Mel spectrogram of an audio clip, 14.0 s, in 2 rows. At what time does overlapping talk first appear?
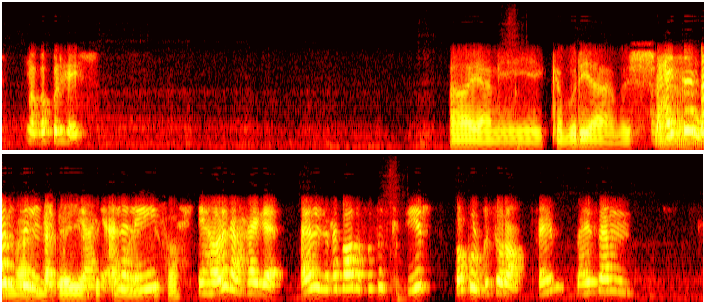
6.5 s

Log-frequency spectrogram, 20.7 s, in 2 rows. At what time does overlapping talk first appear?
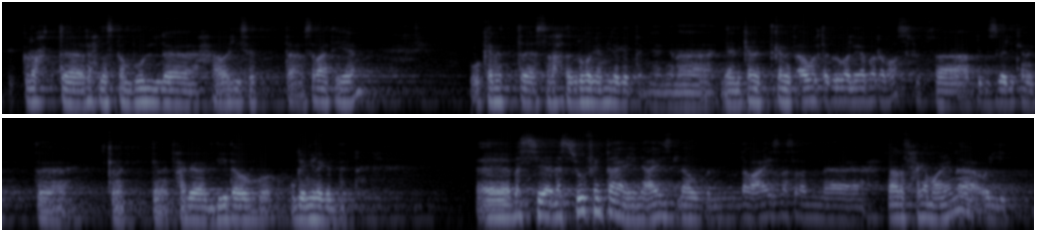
none

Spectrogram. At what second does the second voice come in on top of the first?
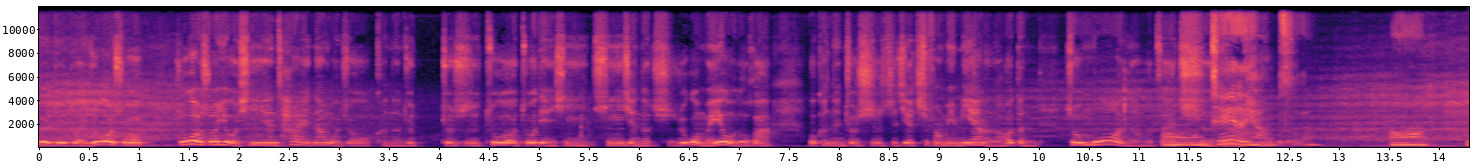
11.2 s

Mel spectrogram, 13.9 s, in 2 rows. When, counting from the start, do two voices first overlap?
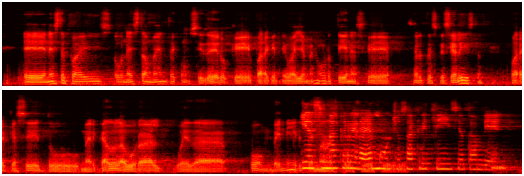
10.9 s

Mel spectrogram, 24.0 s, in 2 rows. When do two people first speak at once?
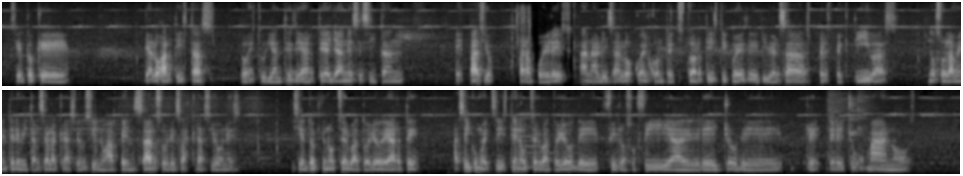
none

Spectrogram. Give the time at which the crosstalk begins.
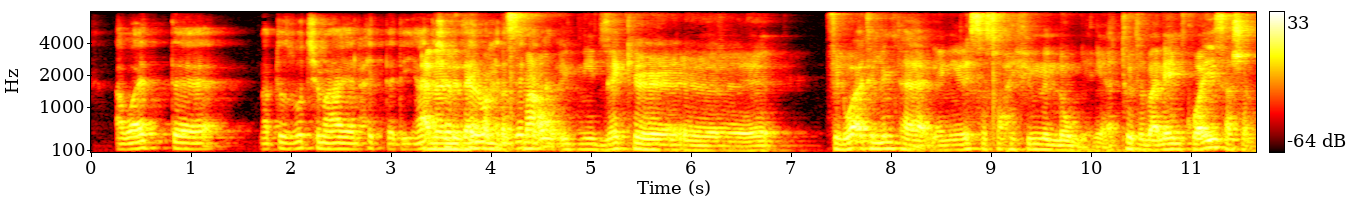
3.3 s

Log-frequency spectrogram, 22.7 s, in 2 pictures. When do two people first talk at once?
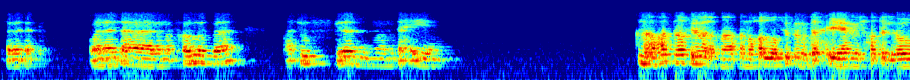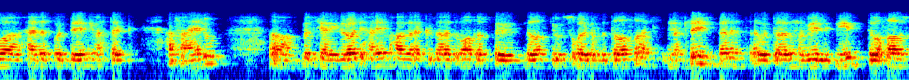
none

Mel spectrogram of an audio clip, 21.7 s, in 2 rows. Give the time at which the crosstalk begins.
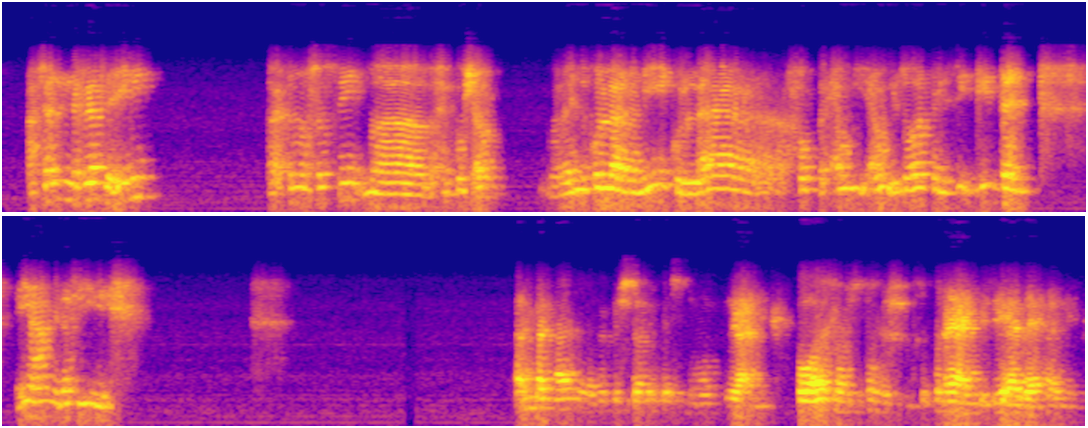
none

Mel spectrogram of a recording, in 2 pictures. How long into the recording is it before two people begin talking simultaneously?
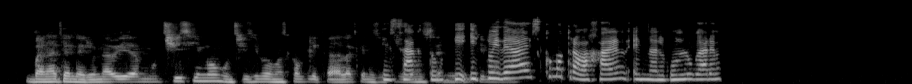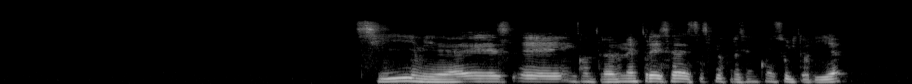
3.8 s

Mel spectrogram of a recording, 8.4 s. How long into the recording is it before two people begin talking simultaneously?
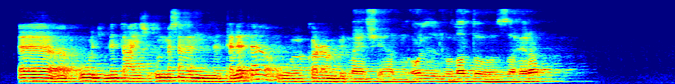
none

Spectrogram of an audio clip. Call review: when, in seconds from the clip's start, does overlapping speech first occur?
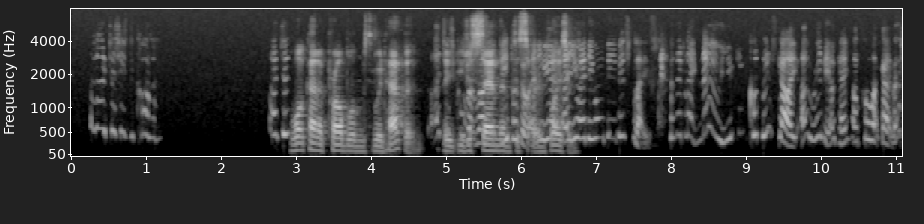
4.8 s

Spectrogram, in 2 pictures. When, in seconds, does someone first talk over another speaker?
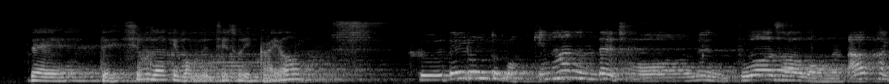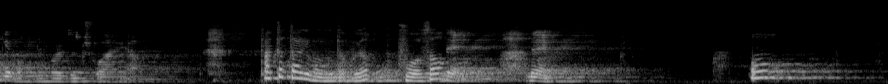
1.4 s

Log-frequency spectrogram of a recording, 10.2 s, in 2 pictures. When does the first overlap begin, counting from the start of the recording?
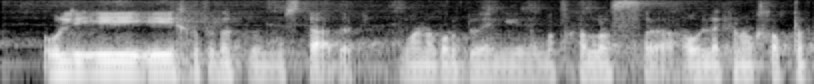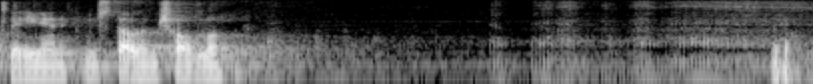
none

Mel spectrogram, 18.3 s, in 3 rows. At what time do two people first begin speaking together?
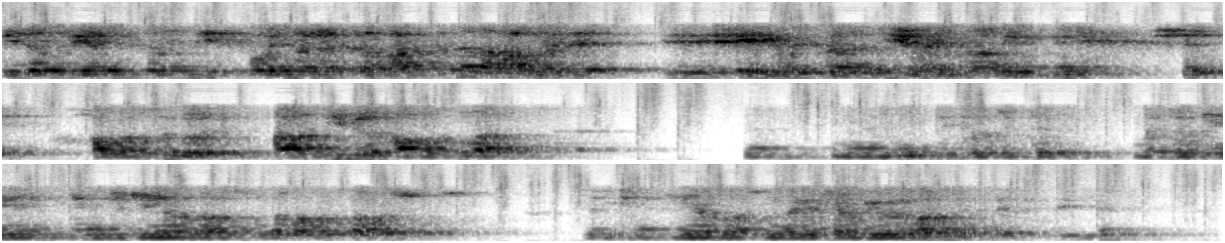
3.9 s

